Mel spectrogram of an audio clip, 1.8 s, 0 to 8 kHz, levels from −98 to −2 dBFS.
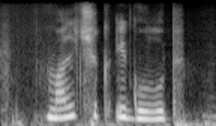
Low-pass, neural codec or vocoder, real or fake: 7.2 kHz; codec, 16 kHz, 6 kbps, DAC; fake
